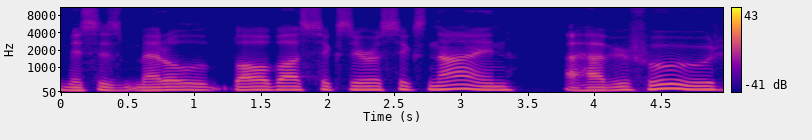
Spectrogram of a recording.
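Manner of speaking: unsettling, creepy, strange-sounding delivery. Retelling how a delivery man announced himself at the door: imitating a creepy voice. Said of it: "says it all creepy like that".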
